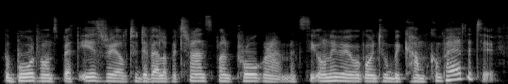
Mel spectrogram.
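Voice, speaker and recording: A woman's voice: low voice, fast talker, a little mellow, no room sound. A woman narrator voicing a romantic, playful older man, a hospital director, in an audiobook story. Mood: fond, placating.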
